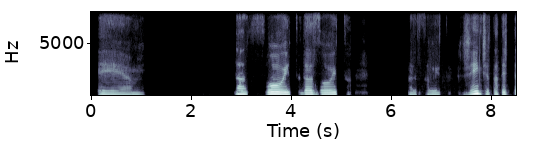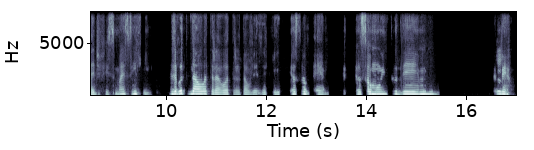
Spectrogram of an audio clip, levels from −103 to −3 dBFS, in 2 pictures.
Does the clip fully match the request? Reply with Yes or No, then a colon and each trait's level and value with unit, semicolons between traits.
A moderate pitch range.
Yes: average, 4.0 semitones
